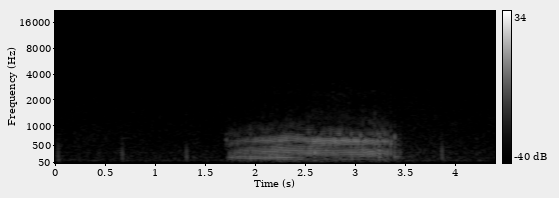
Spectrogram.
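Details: Pug named Layla snoring: a single drawn-out, vibrating, rumbling breath with faint clicks around it in a quiet room; snoring in a small flat-faced dog.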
